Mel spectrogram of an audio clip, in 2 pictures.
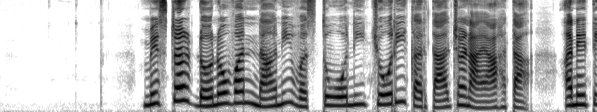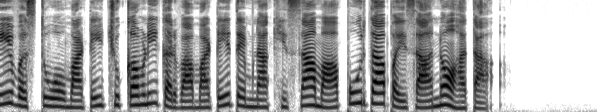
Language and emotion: Gujarati, neutral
